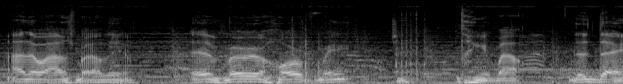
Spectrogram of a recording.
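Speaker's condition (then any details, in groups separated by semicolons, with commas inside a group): ALS; weakened muscles; speech affected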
